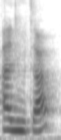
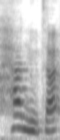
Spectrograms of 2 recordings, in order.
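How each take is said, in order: First: The word begins directly with the vowel. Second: The word begins with an audible H sound. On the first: The speaker calls it wrong. "et pas" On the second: The speaker calls it right. "avec bien le H qu'on prononce"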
